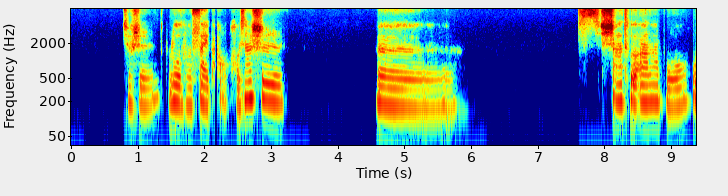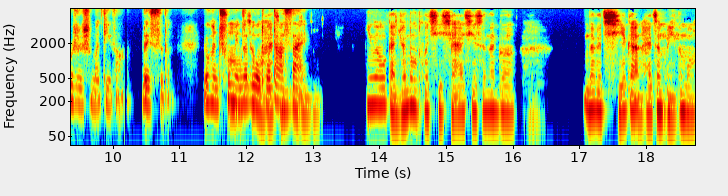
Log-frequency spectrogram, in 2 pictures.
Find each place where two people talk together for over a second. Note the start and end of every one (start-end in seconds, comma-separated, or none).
11.7-13.0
